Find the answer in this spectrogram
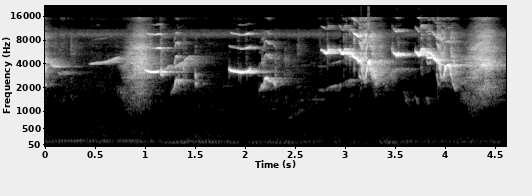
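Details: White-rumped shama singing a morning lure to draw answers from rivals; pure whistled notes sliding up and down mixed with scratchy chattering bursts, varied rapid phrases over a soft low hum.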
